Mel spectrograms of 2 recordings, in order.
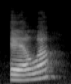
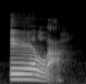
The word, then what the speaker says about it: ela: Ela com E aberto e ele com E fechado. Repita depois de mim. Ela, ela, ele, ele.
